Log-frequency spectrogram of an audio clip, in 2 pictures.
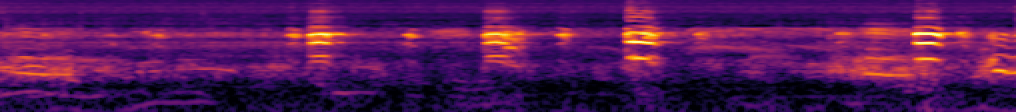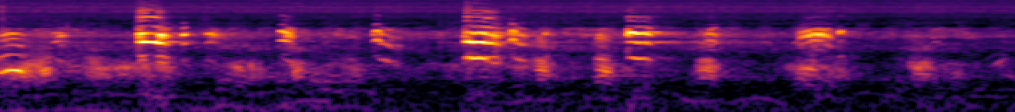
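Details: Black-winged stilt at its nest with two newly hatched chicks feeding on their own and an egg still unhatched. Sharp, yelping, harmonic calls are repeated irregularly throughout, roughly one or two per second, over softer lower chatter.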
